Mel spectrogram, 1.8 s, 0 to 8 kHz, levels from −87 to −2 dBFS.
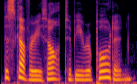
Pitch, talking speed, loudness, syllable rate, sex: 180 Hz, 165 wpm, -21 LUFS, 6.0 syllables/s, female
